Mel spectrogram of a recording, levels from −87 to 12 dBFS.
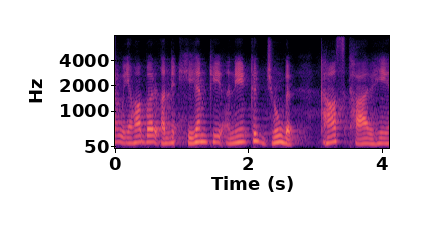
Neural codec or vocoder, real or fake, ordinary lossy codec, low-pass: codec, 16 kHz, 0.5 kbps, FunCodec, trained on Chinese and English, 25 frames a second; fake; none; none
